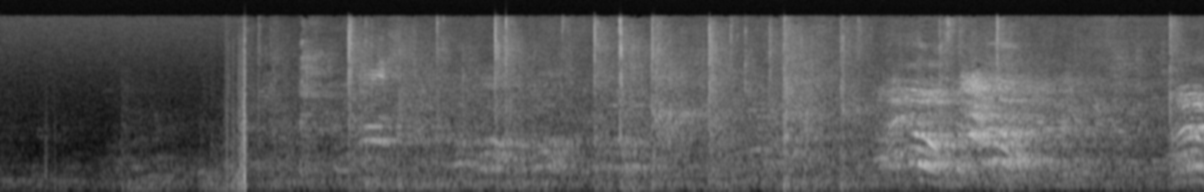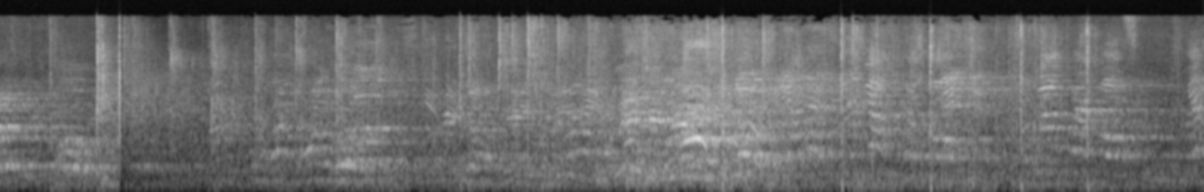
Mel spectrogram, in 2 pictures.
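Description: A basketball bouncing on a hard gym floor amid shouting from players and spectators, echoing in the hall, with a sharp thud about two seconds in.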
